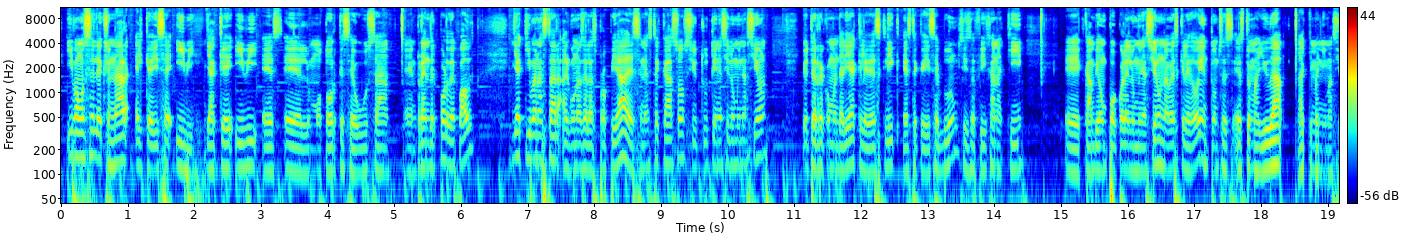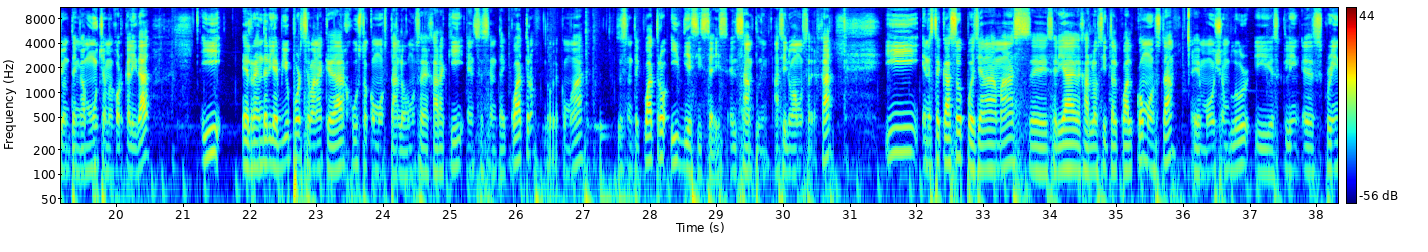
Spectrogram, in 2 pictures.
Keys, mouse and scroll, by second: 10.6 click, 11.4 click, 12.1 click, 15.0 click, 15.6 click, 16.3 click, 17.1 click, 20.2 click, 20.9 click, 23.2-25.7 drag, 26.1 click, 32.6 click, 33.7 click, 36.5 click, 36.9 click, 37.7 click.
